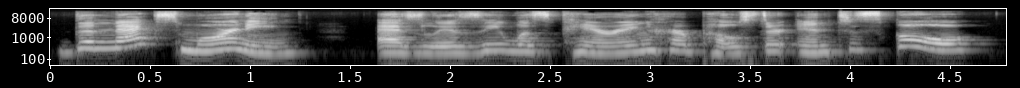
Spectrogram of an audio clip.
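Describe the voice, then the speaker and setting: Woman reading kids book out loud, real expressive and animated, takes her time. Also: a little high. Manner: expressive, deliberate read-aloud delivery for children. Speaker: children's book reader. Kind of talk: scripted storybook narration.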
